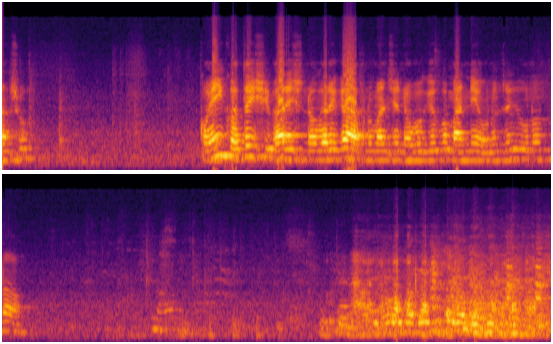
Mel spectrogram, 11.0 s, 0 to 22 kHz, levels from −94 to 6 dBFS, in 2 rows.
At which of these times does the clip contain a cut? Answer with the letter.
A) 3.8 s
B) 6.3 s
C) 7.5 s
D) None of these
D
